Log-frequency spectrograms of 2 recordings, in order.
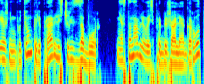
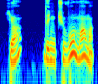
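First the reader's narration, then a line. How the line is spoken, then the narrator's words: Puzzled child's voice. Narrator (Russian): недоумевающим голосом отвечала девочка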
